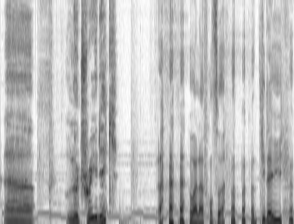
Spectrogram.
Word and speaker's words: Le Truédic: Je vais mal le prononcer. Le Truedic.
